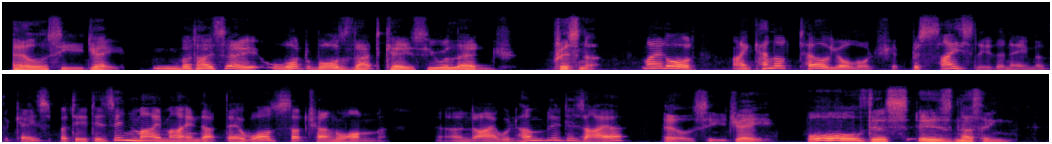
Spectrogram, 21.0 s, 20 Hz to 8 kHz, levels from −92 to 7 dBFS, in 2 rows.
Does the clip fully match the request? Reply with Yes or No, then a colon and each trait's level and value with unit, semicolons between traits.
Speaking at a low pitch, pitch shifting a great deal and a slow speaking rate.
No: medium, 185 Hz; wide, 7.9 semitones; slow, 130 wpm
